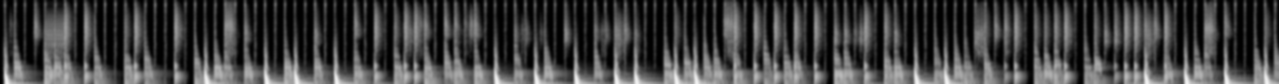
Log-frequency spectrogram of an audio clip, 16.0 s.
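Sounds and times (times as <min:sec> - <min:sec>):
drums: 0:00.0 - 0:15.9.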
